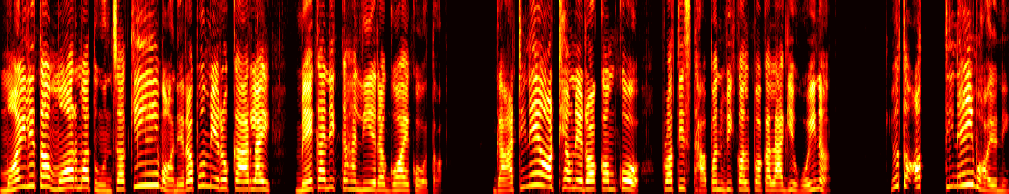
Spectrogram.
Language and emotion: Nepali, angry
